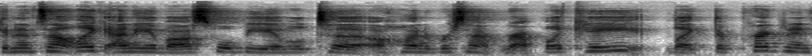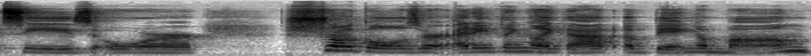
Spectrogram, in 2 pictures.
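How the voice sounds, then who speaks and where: A young adult woman hosting a casual podcast chat, talking in a gushing, slangy way peppered with "like". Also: mid-range voice. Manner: gushing, slangy, heavy use of "like". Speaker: podcast host.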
